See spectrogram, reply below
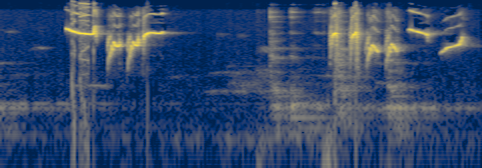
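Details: Lively cinereous tit used to provoke other birds. A loud three-note whistled phrase is followed, after a short gap, by a longer string of quick rising and falling whistles ending on an upslurred note.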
